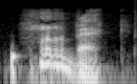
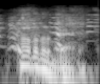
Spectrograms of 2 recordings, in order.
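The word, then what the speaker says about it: Hrbek: actual correct pronunciation of his name is Herbeck. You got to roll the I. Herbeck.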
